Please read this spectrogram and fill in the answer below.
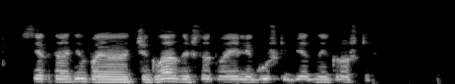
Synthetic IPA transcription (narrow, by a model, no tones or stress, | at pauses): fsʲe̞kt̪oɐdʲinpɐt͡ɕɪɡlˠazɨʂt̪ot̪vɐjejlʲɪɡuʂkʲɪbʲe̞d̪̚nɨjəkɾoʂkʲɪ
